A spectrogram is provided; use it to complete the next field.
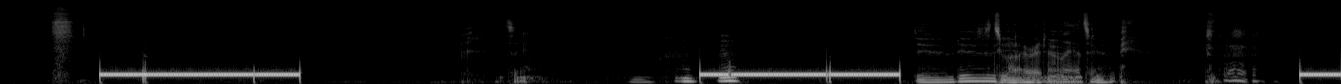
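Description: An outgoing call rings with no answer: three loud, steady two-second ringback tones separated by long pauses, with quiet murmuring voices in the gaps between rings.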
